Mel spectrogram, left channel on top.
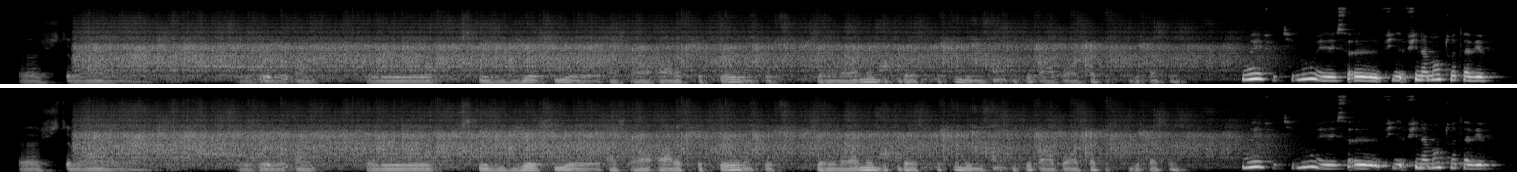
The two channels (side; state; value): both; normal; correlation 0.81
